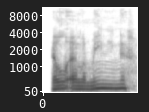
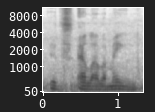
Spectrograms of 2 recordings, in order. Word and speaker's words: El Alamein: See, in English, we would pronounce that El Alam, like El Alamein, mean, like just because you're pronouncing every letter. But in reality, it's El Alamein, like AIN, not EIN.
